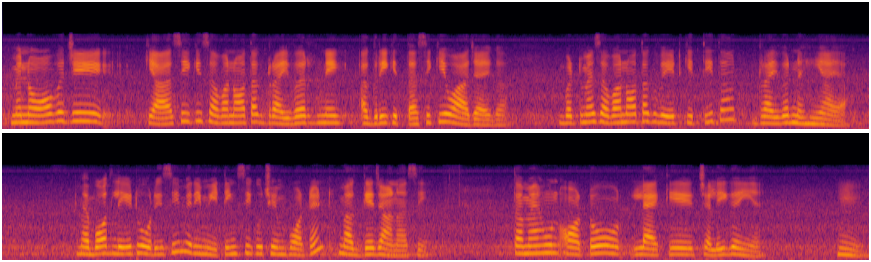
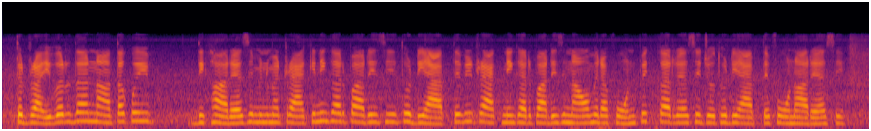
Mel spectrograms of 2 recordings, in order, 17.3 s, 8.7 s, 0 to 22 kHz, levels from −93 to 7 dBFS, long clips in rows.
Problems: background sounds at intervals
